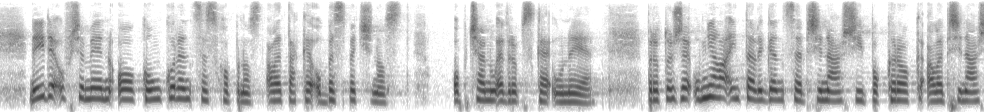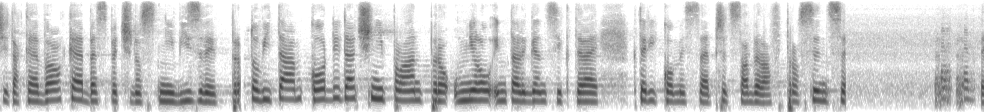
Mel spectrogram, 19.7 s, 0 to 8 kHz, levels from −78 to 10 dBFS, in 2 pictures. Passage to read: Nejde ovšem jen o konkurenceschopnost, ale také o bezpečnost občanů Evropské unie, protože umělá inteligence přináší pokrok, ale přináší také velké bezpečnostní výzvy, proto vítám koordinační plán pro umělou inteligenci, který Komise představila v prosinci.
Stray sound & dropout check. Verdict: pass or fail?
fail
